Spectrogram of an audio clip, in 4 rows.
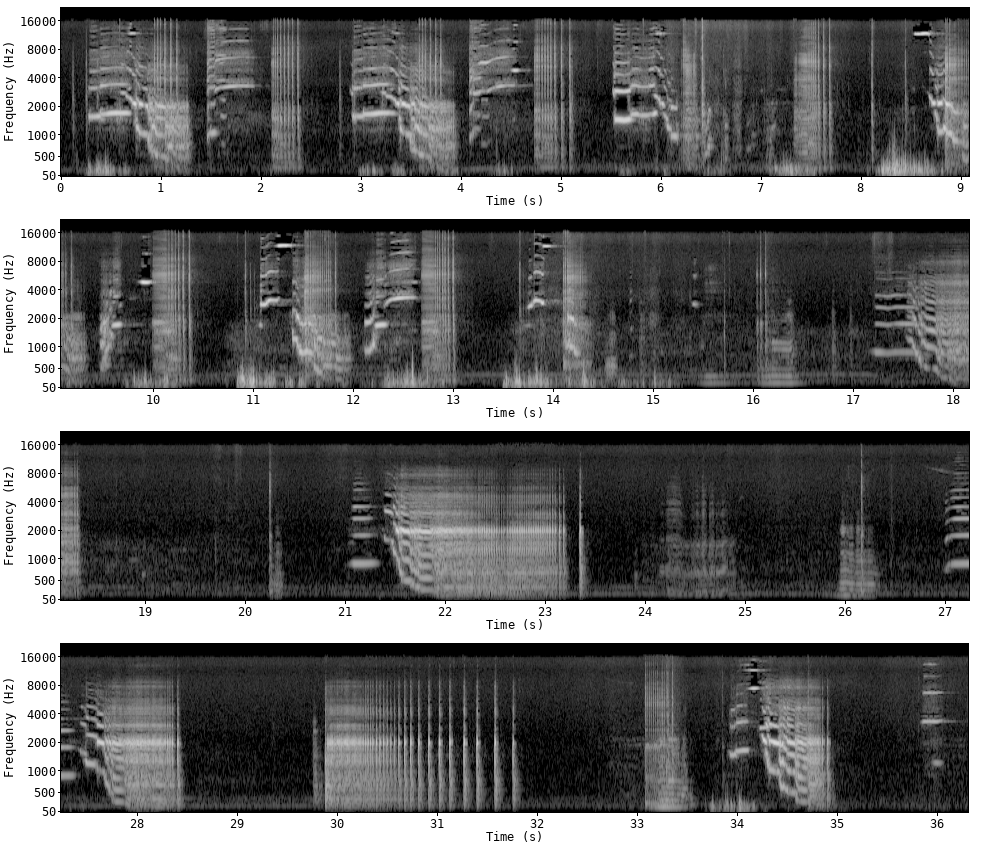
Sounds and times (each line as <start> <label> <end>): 0.3 Old metal swings squeaks 2.3
2.9 Old metal swings squeaks 7.6
8.5 Old metal swings squeaks 10.4
11.0 Old metal swings squeaks 13.0
13.6 Old metal swings squeaks 16.4
33.1 Old metal swings squeaks 34.9
35.8 Old metal swings squeaks 36.3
